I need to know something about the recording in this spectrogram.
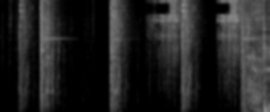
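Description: Weapons clash and strike in a game battle.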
